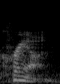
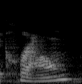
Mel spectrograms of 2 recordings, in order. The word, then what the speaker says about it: crayon: I thought of another word, crayon. Because a lot of people say crown.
